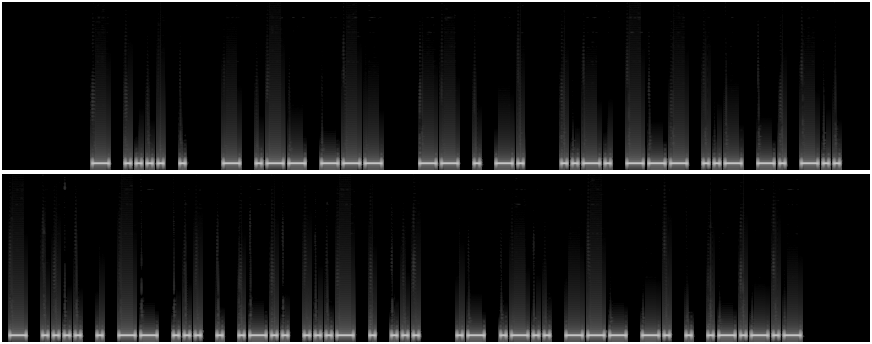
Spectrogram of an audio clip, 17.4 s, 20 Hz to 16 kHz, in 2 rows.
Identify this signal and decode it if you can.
Morse code, heard as a keyed tone, about 22 wpm, 700 Hz. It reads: THE TWO MEN FOUND THEMSELVES ALONE.
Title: Sentences from Top 1000 Words - Review Part 5 - 22wpm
